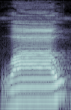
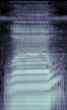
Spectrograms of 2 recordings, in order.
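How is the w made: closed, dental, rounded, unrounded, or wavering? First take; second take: rounded; closed. First: The w is made with rounded open lips. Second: The w is made with the mouth closed. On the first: The speaker calls it right. "सही अदायगी है" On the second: The speaker calls it wrong. "मुंह बंद करके पढ़ना"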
